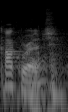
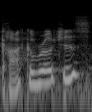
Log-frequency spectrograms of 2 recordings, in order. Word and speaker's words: cockroach: Cockroach. Cockroach. It will be cockroaches and Gen 1 Raptors. Did you add an extra letter to cockroaches? You said cockaroaches?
